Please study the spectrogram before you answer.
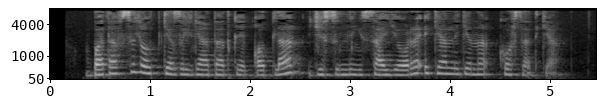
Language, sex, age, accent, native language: Uzbek, female, 25-34, Toshkent shahri, Uzbek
